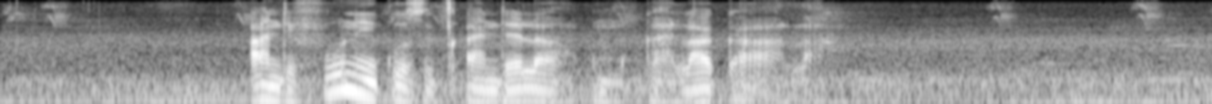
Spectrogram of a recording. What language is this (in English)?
Xhosa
